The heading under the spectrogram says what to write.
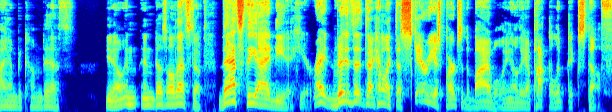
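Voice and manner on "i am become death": hushed, half-whispered under the breath. Imagining Oppenheimer jumping out after an explosion; half-whispered, hushed Oppenheimer voice. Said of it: "in a whispered, hushed voice says".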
